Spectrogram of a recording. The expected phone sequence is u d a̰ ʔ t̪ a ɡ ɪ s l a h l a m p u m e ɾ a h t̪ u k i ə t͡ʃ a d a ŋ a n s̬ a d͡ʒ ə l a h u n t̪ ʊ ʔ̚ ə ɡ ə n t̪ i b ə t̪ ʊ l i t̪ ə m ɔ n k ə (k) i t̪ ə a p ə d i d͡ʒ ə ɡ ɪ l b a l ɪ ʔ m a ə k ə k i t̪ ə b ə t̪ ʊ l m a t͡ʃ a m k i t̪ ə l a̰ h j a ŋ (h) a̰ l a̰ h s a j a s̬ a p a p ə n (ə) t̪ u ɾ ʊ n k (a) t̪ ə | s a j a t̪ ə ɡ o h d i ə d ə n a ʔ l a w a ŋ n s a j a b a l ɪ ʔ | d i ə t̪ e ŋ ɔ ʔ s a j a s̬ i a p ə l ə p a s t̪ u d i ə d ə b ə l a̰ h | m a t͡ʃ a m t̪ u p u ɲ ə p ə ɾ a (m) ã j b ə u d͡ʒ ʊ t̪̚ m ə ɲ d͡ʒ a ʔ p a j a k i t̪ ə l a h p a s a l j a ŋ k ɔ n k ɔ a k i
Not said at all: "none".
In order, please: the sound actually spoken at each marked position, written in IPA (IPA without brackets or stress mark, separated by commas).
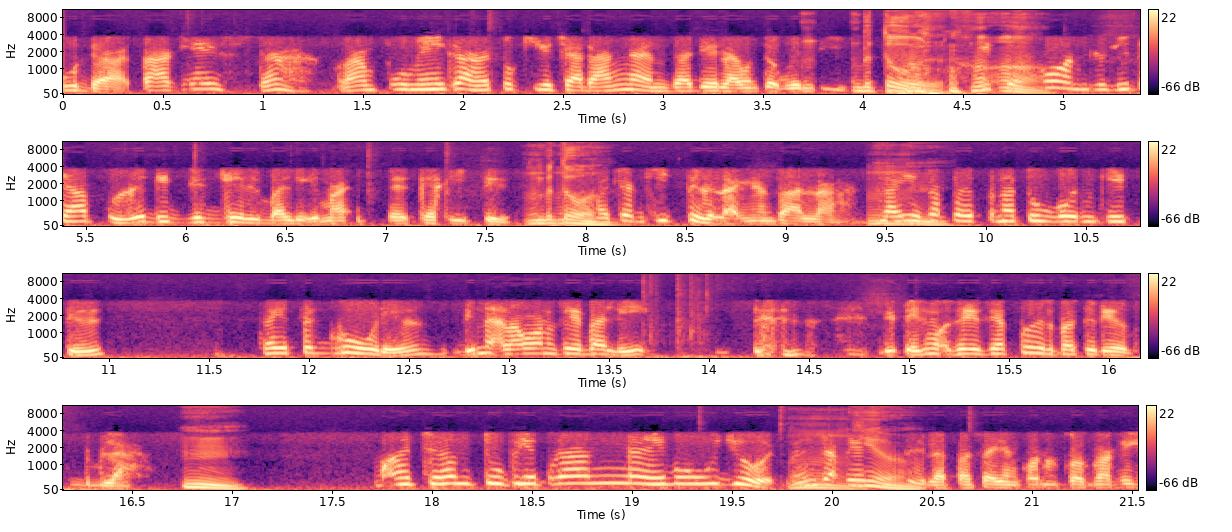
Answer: k, s, a, i, ŋ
